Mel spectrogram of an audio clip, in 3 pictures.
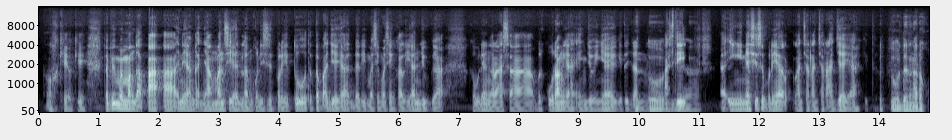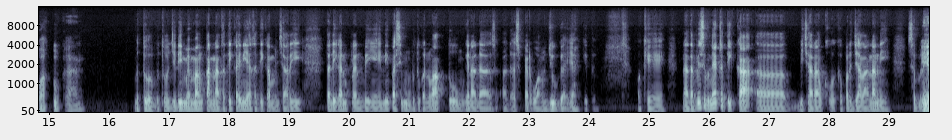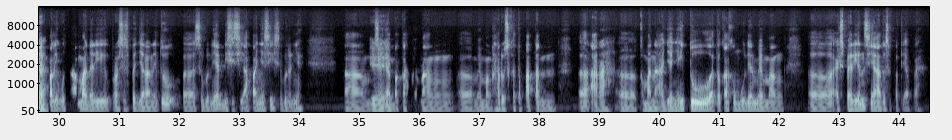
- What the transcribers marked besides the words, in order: in English: "enjoy-nya"; in English: "spare"; distorted speech; static; in English: "experience-nya"
- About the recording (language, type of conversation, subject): Indonesian, advice, Bagaimana cara menyesuaikan rencana perjalanan saat terjadi hal yang tak terduga?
